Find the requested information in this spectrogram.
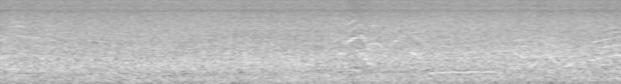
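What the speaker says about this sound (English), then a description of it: "This is like artificial waterfall. It's so powerful, very powerful." Powerful artificial waterfall at a water park pool, a loud, steady roar of crashing water throughout, with faint voices mixed into the rush.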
